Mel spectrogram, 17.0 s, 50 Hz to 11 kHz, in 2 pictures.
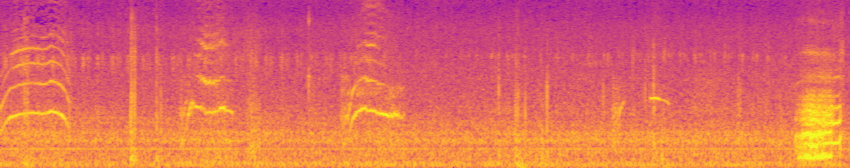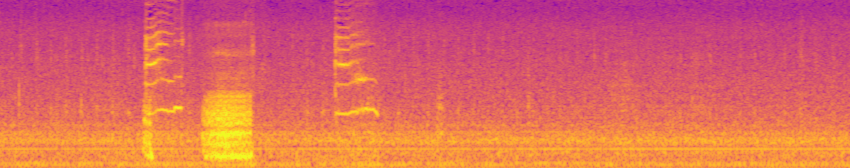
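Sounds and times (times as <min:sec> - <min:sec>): cat meowing: 0:00.0 - 0:00.7, 0:01.8 - 0:02.4, 0:03.4 - 0:04.0, 0:09.9 - 0:10.4, 0:11.8 - 0:12.3
kitten mewing: 0:01.8 - 0:02.4, 0:09.9 - 0:11.1, 0:11.8 - 0:12.3.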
